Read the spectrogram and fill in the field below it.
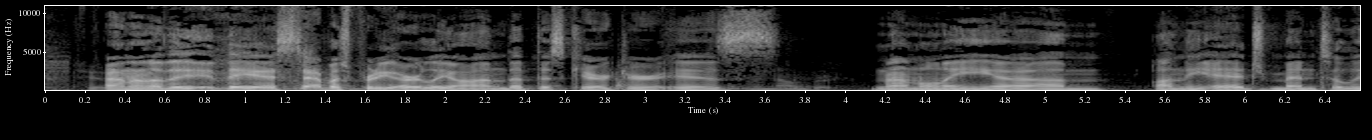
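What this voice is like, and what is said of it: Usual voice. Nothing is said of it.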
